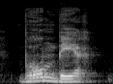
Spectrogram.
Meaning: grouch, grump (usually male)
- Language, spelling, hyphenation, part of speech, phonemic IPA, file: Dutch, brombeer, brom‧beer, noun, /ˈbrɔmbeːr/, Nl-brombeer.ogg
